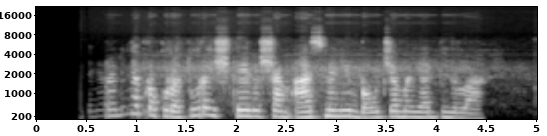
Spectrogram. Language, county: Lithuanian, Panevėžys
